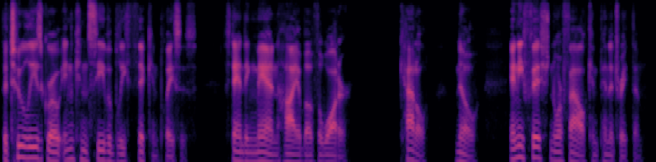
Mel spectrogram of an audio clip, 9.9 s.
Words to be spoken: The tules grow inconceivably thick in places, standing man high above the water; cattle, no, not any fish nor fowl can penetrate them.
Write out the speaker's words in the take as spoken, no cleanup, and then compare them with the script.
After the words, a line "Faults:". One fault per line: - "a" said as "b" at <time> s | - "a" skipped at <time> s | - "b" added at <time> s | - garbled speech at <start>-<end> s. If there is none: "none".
The tules grow inconceivably thick in places, standing man high above the water; cattle, no, any fish nor fowl can penetrate them.
Faults:
- "not" skipped at 7.2 s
